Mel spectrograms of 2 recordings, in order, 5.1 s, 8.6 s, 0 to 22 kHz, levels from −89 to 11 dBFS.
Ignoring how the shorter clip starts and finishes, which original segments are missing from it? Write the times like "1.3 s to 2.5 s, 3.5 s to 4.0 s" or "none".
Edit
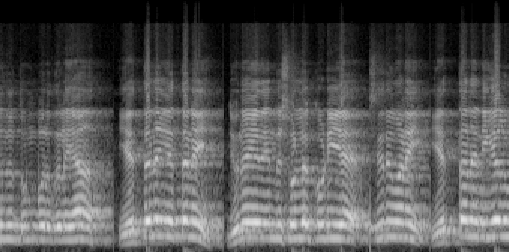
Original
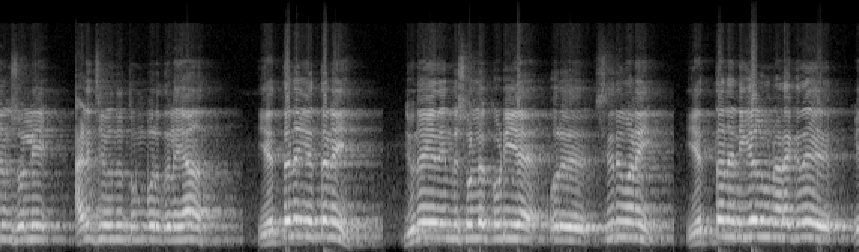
2.2 s to 2.5 s, 3.6 s to 3.9 s, 5.6 s to 6.4 s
